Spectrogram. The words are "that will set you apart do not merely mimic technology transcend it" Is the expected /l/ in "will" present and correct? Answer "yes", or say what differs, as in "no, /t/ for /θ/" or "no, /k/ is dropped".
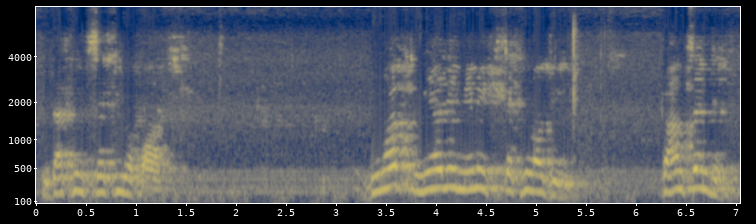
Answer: no, /n/ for /l/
